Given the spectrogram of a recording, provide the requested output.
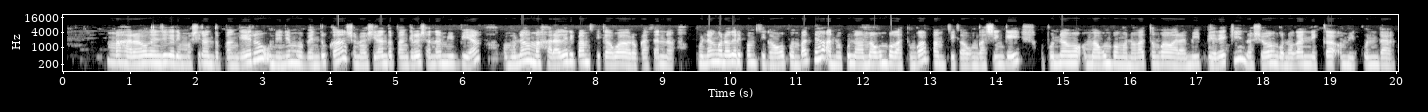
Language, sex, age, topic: Oshiwambo, female, 18-24, finance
